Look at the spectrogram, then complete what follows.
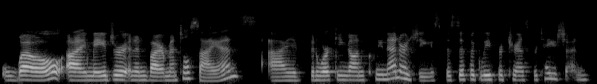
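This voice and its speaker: A woman's voice: mid-range voice, fairly quick, highs cut off, close to an everyday voice. A woman playing a brainy, earnest young college student in a comedy table read.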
